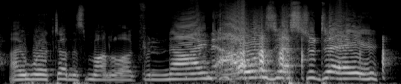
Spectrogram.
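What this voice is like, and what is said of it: Put-on British accent. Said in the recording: “the British accent. That makes me cleverer.”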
